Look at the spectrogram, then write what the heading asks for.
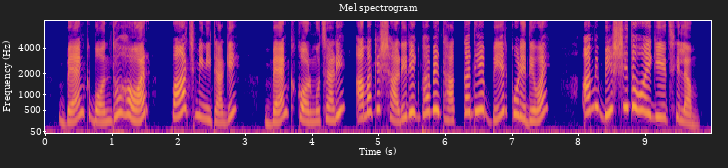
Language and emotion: Bengali, surprised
